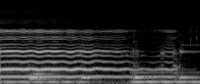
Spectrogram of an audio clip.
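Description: A single voice singing one long held note of Balinese geguritan verse in pupuh Sinom, the pitch wavering slightly, fading away about a second and a half in.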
